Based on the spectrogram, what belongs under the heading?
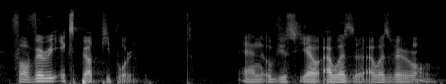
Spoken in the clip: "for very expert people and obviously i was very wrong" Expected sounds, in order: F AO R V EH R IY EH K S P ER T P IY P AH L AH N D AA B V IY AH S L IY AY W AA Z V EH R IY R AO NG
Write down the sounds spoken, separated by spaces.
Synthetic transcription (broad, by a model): F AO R V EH R IY EH K S P ER T P IY P AH L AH N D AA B V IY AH S L IY AY W AA Z V EH R IY R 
